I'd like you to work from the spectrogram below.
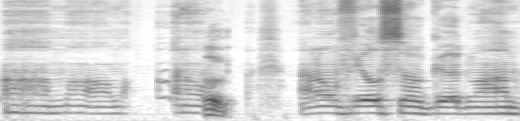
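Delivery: high, slow, laid-on-thick fake-sick voice. Retelling faking illness to a mom to skip school: imitating a fake sick voice. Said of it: "I was trying to fake it so hard".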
